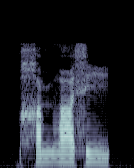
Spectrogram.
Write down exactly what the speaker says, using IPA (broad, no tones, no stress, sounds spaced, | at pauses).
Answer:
χ ʌ m ðˤ ɛ s i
